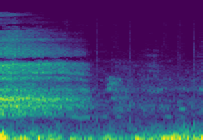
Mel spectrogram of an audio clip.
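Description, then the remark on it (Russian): A person breathes out in one long, strong, airy exhale onto glass, like fogging a cold pane, demonstrating the breathy sound of the Arabic letter kha. The hiss lasts under a second, then fades to faint low background. “И вы выдыхаете воздух на стекло и делаете...”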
